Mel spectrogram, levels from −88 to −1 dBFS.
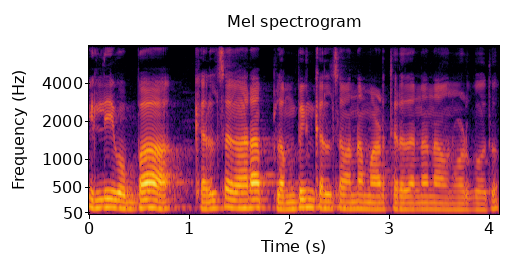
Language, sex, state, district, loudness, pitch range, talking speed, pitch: Kannada, male, Karnataka, Shimoga, -18 LUFS, 115-145 Hz, 130 wpm, 125 Hz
